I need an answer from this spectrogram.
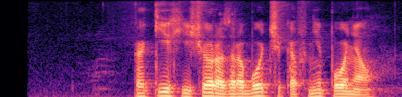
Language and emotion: Russian, neutral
